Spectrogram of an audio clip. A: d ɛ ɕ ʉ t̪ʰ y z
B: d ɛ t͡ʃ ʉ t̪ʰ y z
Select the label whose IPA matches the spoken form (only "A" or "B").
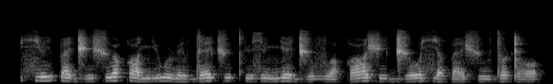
B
